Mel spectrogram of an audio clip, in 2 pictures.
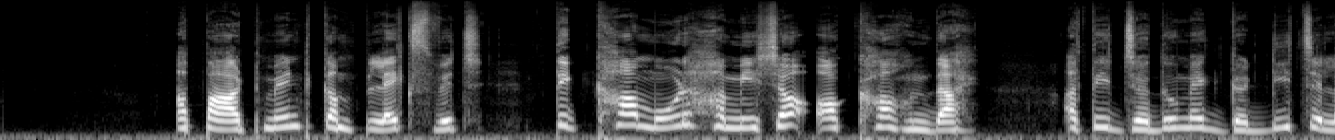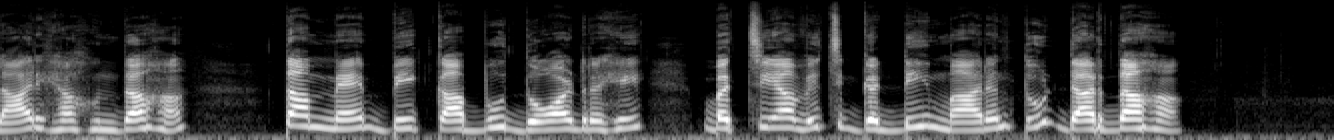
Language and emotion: Punjabi, fearful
